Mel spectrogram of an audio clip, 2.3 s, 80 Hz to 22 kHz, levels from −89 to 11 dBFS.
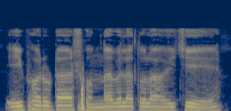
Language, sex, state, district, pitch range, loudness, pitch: Bengali, male, West Bengal, Alipurduar, 120-140 Hz, -20 LUFS, 125 Hz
